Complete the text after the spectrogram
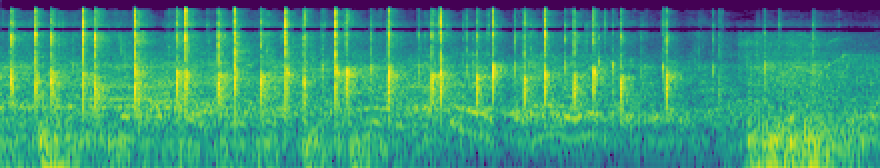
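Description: A large crowd claps rapidly in an open stadium.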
